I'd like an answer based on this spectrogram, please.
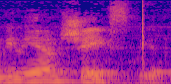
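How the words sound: The stress falls on the family name Shakespeare. The speaker calls it right. "hanem William Shakespeare, tehát a családneve a hangsúlyos"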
